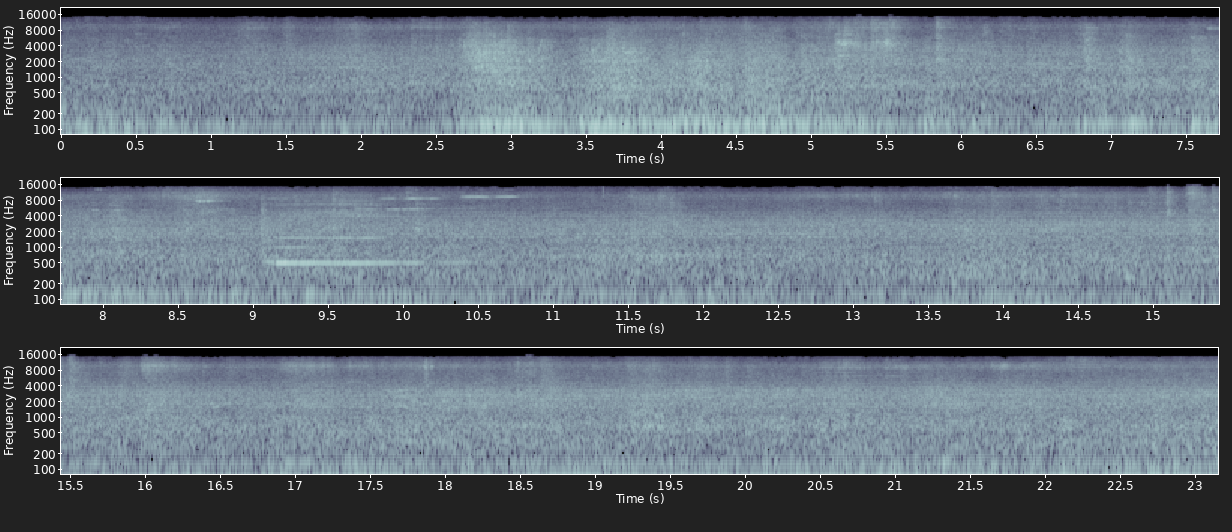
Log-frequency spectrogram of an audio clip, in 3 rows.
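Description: Tank cars of a freight train rolling slowly past, held to about 10 mph by a speed restriction: a steady rumble of steel wheels on rail that swells for a couple of seconds about three seconds in, with a short squeal about nine seconds in.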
